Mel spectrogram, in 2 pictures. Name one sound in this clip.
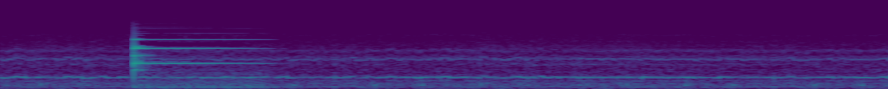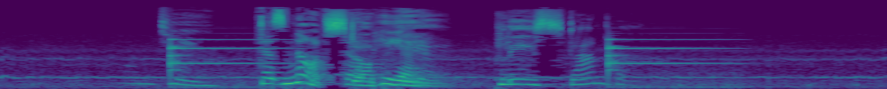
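A bright electronic chime rings out several times.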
